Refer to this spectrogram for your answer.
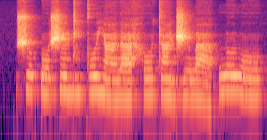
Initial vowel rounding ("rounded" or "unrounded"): rounded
